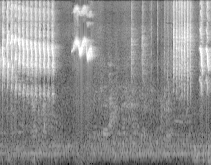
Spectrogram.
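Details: Flycatcher producing fast, very high trilled bursts of rapidly repeated notes, a short warbled whistle between them, then more rapid trills after a pause.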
